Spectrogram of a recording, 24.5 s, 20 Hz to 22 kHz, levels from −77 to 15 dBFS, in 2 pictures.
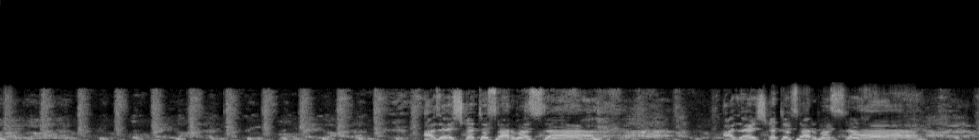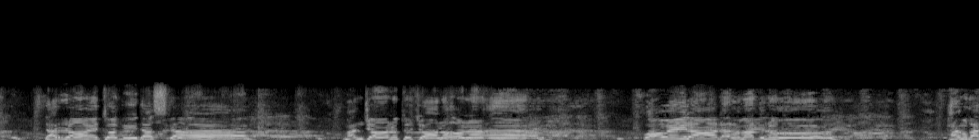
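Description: From the start there's a noise suppressor applied to music or sounds, a speech-tuned one that treats held, steady material as noise and pulls it down. The level swings by around 10 dB depending on what's sounding, so attacks punch through while anything sustained sinks a moment later. That gives the whole thing a pumping, thinned-out feel, with tails that never quite bloom.

On top of that there are seven stretches of sound cut by the noise suppressor: 0.72 to 2.19 s, 2.51 to 3.69 s, 8.4 to 9.05 s, 11.96 to 12.82 s, 15.94 to 16.55 s, 19.33 to 20.31 s and 22.71 to 24.12 s. In each one the suppressor decides a sustained or decaying passage is noise and clamps it by about 13 to 14 dB at worst, over roughly half a second to a second. You hear the body of the sound drop away and its decay get chopped short while any sharper onsets survive. The call path itself has a top end ending around 8 kHz, which fits Opus running at something like 32 kbps.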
